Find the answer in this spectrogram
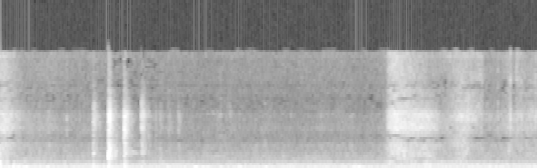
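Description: Pigeons cooing faintly, with a few light clicks about a second in and a short rustle near three seconds as a bottle and a head of garlic are handled.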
